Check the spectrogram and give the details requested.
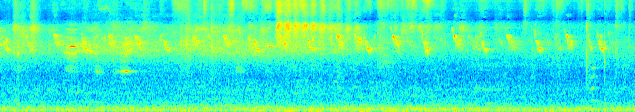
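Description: Small birds chirping over and over, short quick chirps that drop in pitch, over a steady low rumble.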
